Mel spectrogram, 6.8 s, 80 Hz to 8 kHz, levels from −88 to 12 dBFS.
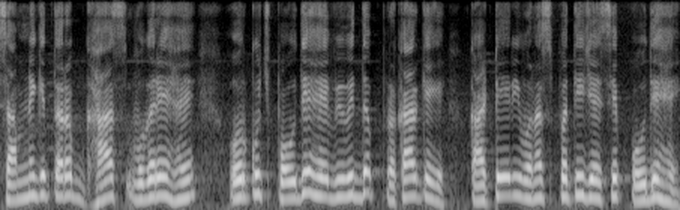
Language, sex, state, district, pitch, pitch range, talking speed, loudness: Hindi, male, Chhattisgarh, Korba, 205 Hz, 185-220 Hz, 160 wpm, -13 LUFS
